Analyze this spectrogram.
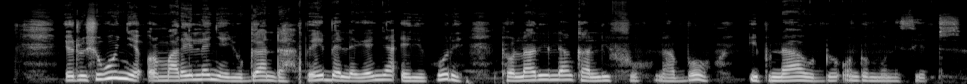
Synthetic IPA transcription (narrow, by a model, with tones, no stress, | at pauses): e˨tuʃu˦ɣu˦ɲe˨ʔɔ˨ɾma˨ɾɛ˦i˦lɛ˦ɲe˨juɡanda˨pɛ˦i˦bɛ˨lɛ˨ɣɛ˦ɲa˦ʔe˨ɾiko˦ɾe˨tʰɔ˨la˦ɾi˦la˦ŋka˨li˦fu˨na˨bo | i˨pnaudoʔo̰˦ndo˨monisit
